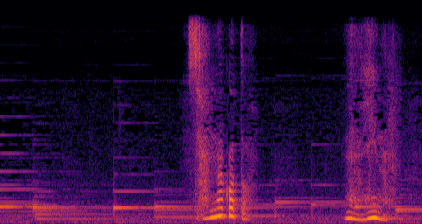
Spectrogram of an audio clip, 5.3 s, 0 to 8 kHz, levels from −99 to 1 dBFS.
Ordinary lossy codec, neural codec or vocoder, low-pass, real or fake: none; none; 7.2 kHz; real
